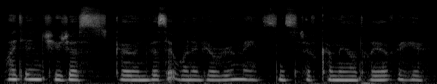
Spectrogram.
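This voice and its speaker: Speaking an intimate ASMR monologue, a woman takes the role of a distant, wry vampire friend with a hidden caring streak. Her mid-range voice is flat and close to how she'd normally talk, breathy and soft, teasing dryly at an unhurried pace with a wry, gently comforting feel.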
